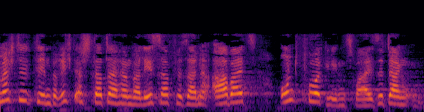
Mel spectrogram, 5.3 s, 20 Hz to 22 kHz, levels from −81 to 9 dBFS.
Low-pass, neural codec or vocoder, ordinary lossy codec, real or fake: 7.2 kHz; none; AAC, 32 kbps; real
